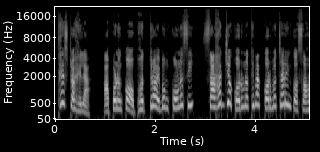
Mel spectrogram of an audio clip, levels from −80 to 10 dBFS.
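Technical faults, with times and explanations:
No technical faults can be heard in this speech.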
